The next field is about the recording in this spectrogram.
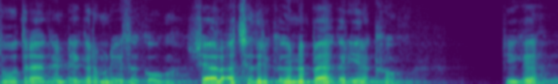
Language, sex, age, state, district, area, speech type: Dogri, male, 18-30, Jammu and Kashmir, Udhampur, rural, spontaneous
